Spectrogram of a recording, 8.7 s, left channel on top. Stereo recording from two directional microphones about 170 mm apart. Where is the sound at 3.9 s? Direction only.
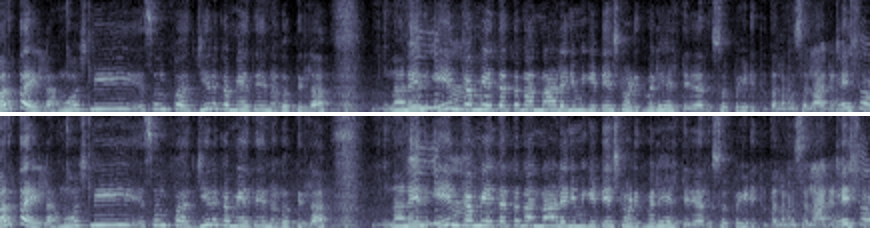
50° left (ahead or behind).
